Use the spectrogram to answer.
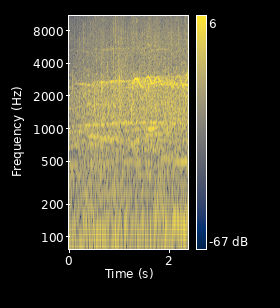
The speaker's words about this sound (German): Ja, ziemlich langer Applaus.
